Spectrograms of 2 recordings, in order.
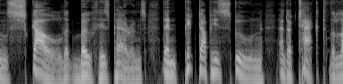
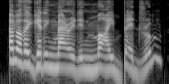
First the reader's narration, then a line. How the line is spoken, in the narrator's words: asked furiously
